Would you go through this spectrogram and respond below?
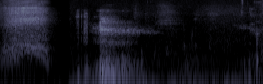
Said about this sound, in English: Hold on, I got a sniffle. I don't, my nose is really running right now.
